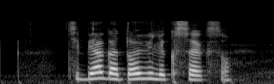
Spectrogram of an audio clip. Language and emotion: Russian, neutral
